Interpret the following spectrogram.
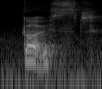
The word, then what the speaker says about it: ghost: The H is silent. So it's choir, choir, echo, echo. With a G, ghost, ghost.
